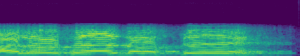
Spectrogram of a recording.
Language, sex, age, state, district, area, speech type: Hindi, male, 60+, Uttar Pradesh, Ayodhya, rural, conversation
